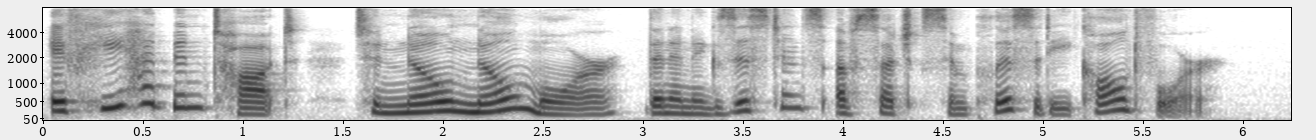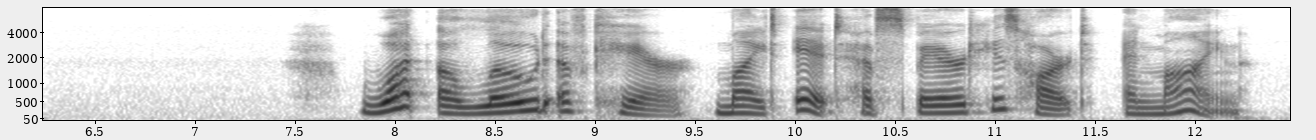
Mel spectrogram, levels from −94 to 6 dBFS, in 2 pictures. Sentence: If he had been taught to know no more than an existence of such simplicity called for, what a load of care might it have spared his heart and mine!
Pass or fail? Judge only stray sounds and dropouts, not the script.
pass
